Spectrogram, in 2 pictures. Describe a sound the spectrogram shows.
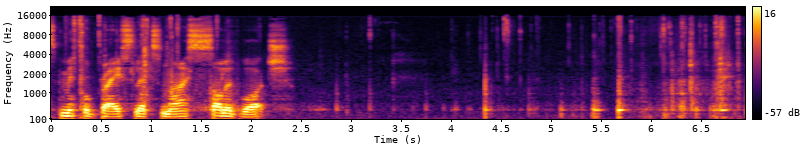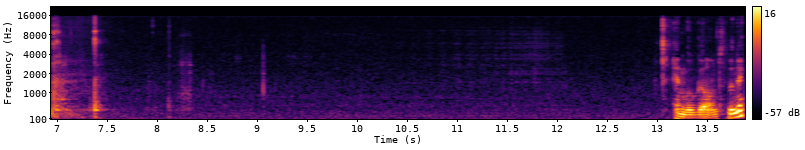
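Fingers tap and scrape against a metal watch.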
